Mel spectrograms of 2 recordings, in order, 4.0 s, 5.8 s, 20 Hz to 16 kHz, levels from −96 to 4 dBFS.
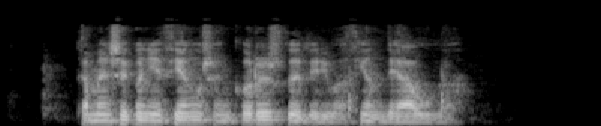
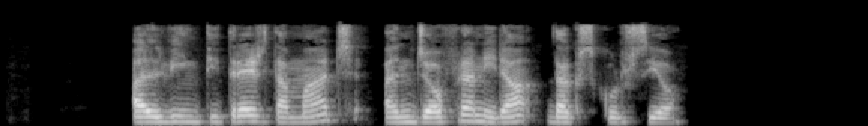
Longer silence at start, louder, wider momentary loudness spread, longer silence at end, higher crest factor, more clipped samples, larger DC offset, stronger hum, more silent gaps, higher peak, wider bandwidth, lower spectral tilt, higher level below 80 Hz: second, 0.55 s vs 0.9 s; second, -24 LUFS vs -18 LUFS; about the same, 8 LU vs 9 LU; second, 0.95 s vs 1.25 s; about the same, 18 dB vs 18 dB; neither; neither; neither; neither; second, -6 dBFS vs -2 dBFS; about the same, 7.8 kHz vs 8 kHz; first, -6 dB/octave vs -4 dB/octave; about the same, -64 dBFS vs -62 dBFS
